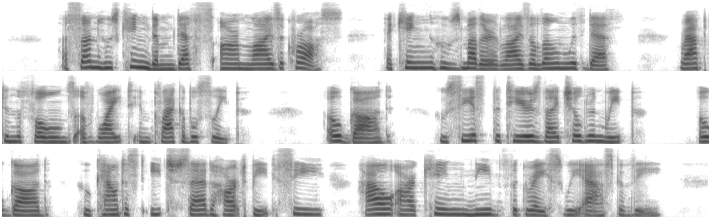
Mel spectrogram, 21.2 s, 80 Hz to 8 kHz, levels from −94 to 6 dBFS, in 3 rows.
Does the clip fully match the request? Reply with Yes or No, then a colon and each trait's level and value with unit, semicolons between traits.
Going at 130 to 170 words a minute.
Yes: average, 145 wpm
